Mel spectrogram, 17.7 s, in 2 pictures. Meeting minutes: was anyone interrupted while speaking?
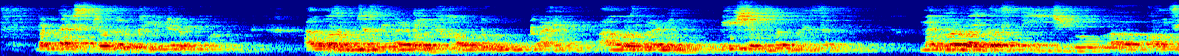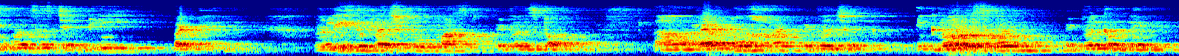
No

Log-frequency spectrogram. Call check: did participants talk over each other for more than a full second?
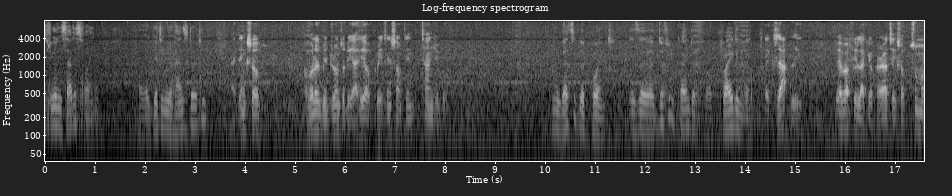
No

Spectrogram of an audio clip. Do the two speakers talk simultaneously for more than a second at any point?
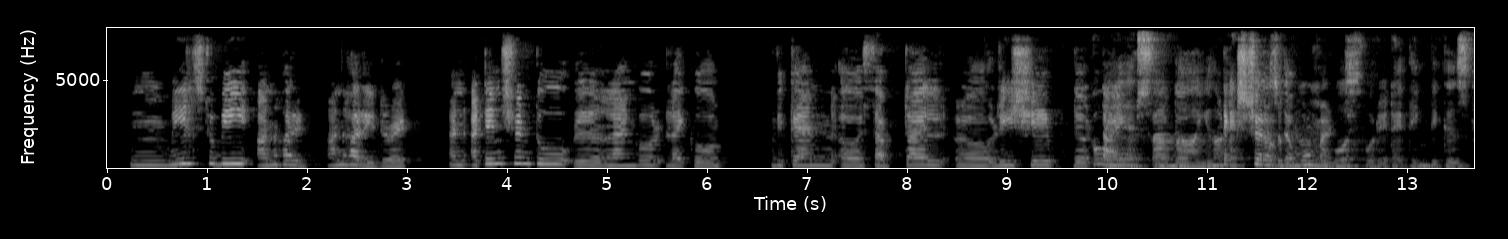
Yes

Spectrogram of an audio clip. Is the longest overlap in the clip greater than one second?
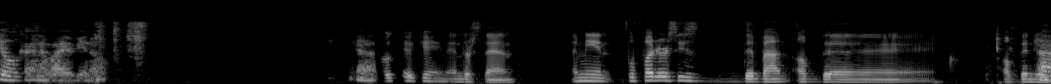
No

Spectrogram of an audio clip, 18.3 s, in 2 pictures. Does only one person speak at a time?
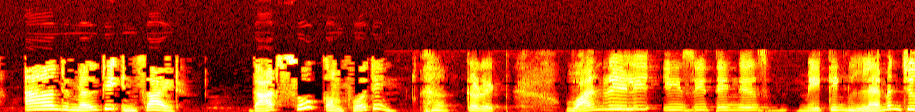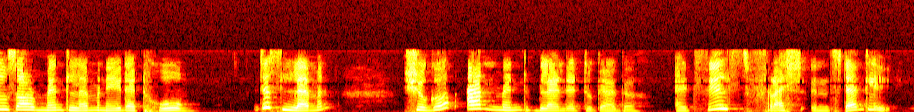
Yes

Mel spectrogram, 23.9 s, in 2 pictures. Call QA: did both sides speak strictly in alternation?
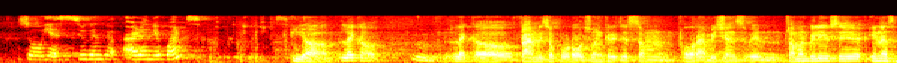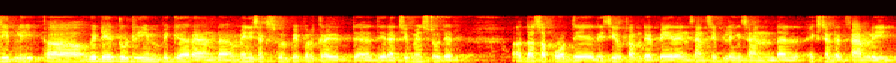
Yes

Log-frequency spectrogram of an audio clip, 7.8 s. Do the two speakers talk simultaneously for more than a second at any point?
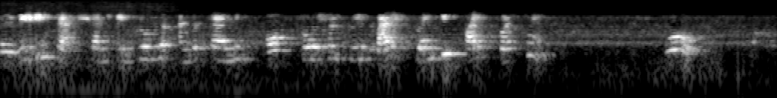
No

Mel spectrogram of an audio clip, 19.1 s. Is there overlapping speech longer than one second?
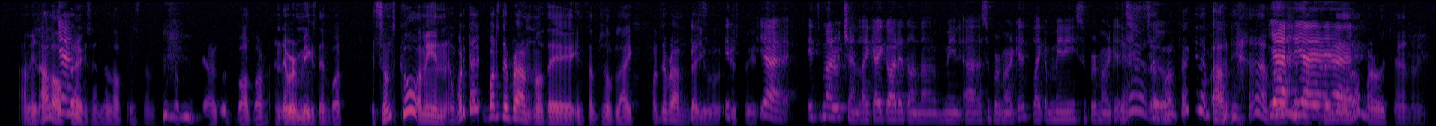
Yes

